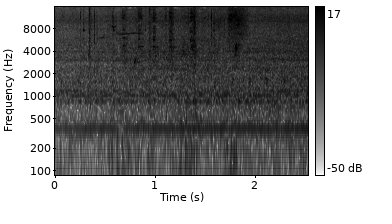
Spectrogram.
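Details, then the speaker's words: Vehicle running after spark plugs and failed number eight ignition coil replaced: steady even idle, constant low hum, no knocks or misses; sounds healthy, though ABS wheel speed sensor fault remains. "anyway it runs it sounds good in the wonderful oh boy"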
